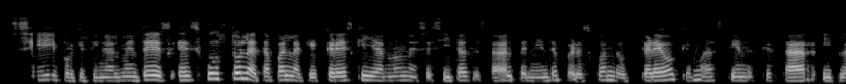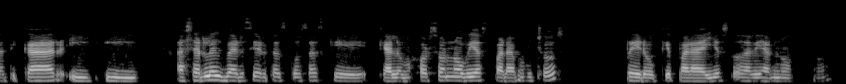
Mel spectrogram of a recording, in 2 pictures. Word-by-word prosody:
Sí, 220 - -5
porque 165 -2 -6
finalmente 170 +5 0
es 200 - +1
es 200 +1 0
justo 260 +1 +3
la 255 - +6
etapa 185 +3 -1
en 210 - +2
la 185 - 0
que 165 +1 -3
crees 185 +3 +1
que 205 - +1
ya 185 -2 +1
no 185 +2 -8
necesitas 185 0 -4
estar - - -5
al 200 - +1
pendiente, 165 +3 -5
pero 205 -5 -3
es 160 - -15
cuando 195 -6 -4
creo 190 +6 +3
que - - -12
más 195 -4 -6
tienes 180 +1 -5
que - - -10
estar 170 +1 +3
y 165 - -1
platicar, 170 +2 +4
y 160 -1 0
y 155 -3 +1 0.3
hacerles 185 +4 +4
ver 175 -1 +1
ciertas 180 -1 -4
cosas 175 +1 -7
que 155 -3 -3
que 155 - +2
a - - +6
lo 160 0 0
mejor 170 +3 -4
son 185 0 -1
obvias 180 0 +3
para 155 -1 +1
muchos, 180 +8 -5 0.6
pero 160 -4 +2
que 160 - -2
para 150 -1 +4
ellos 170 +3 -2
todavía 160 -1 -1
no, 155 -1 -5 0.2
¿no? 160 +8 -21
175 Hz, 185 wpm, -25 LUFS, 160-190 Hz, 0.6 s, la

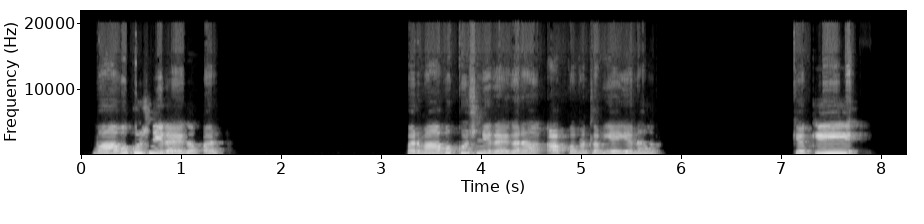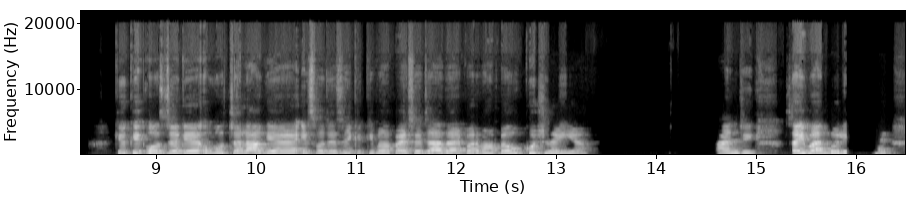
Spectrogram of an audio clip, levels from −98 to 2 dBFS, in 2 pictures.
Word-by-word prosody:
वहाँ 295 +3 +4
वो 355 - +1
खुश 345 -1 +5
नहीं 330 -1 +4
रहेगा 215 -6 +2
पर 335 +4 -4 1.9
पर 290 0 0
वहाँ 300 +1 +2
वो 360 - -1
खुश 310 -1 -3
नहीं 310 -2 -2
रहेगा 205 +3 0
ना, 310 - 0
आपका 220 -3 -2
मतलब 260 +1 -5
यही 260 0 -2
है 240 - 0
ना? 355 +6 -6 1.5
क्योंकि 340 +6 +4 0.8
क्योंकि 315 +3 -2 0.2
उस 290 0 -2
जगह 305 +1 +2
वो 330 +2 -2
चला 275 -5 +3
गया 285 0 +1
है, 280 0 +1
इस 270 +1 -6
वजह 285 0 -4
से 295 +1 -7
क्योंकि 285 -1 -11
वहाँ 290 0 -2
पैसे 230 +3 0
ज़्यादा 250 -1 +3
हैं, 255 +1 -1
पर 280 0 -1
वहाँ 280 0 -3
पे 310 - -2
वो 330 +1 0
खुश 310 -3 -2
नहीं 180 -7 -3
है। 165 0 -10 1.3
हाँ 220 0 +1
जी, 185 -1 -5 0.4
सही 315 +2 +7
बात 305 -5 +5
बोली 220 -2 0
आपने। 260 +7 -12
285 Hz, 170 wpm, -21 LUFS, 255-310 Hz, 1.9 s, सही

